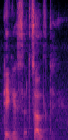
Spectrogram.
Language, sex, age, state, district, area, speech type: Marathi, male, 18-30, Maharashtra, Sangli, urban, spontaneous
